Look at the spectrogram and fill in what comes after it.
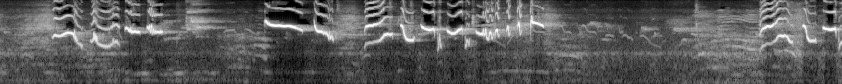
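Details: Oriental magpie-robin kept at home pours out three bursts of loud, melodious whistles with rapid up-and-down slurs and trills; faint background noise between phrases.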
